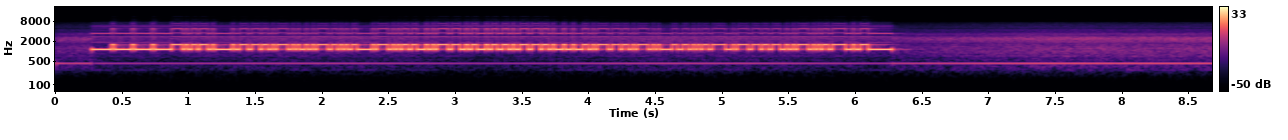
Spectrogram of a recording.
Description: RTTY (50 baud, 450 Hz shift), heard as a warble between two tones, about 1380 Hz centre, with a steady whistle near 440 Hz and room echo. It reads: A EFERVESCENCIA QUE EXISTE NESTA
